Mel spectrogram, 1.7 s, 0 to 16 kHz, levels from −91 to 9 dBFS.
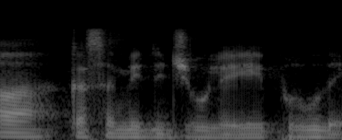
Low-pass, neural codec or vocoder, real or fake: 7.2 kHz; codec, 16 kHz, about 1 kbps, DyCAST, with the encoder's durations; fake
